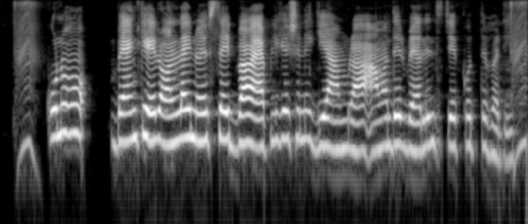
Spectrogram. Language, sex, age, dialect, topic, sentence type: Bengali, female, 18-24, Northern/Varendri, banking, statement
